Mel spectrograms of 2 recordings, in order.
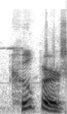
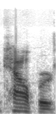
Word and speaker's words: Cowper's: You can have an excess from the Cooper's gland, not the Cowper's gland. Fun fact. I said that wrong for a long time. Well, to be fair, it's spelled Cowper's.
